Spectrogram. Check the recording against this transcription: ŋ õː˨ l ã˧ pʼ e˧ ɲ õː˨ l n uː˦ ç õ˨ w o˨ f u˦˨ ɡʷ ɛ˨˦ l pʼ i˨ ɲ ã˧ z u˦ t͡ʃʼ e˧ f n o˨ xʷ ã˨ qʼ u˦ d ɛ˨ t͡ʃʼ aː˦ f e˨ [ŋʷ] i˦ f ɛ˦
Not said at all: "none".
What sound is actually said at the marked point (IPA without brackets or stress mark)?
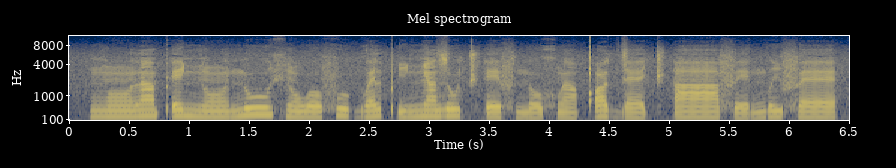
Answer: ŋʷ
